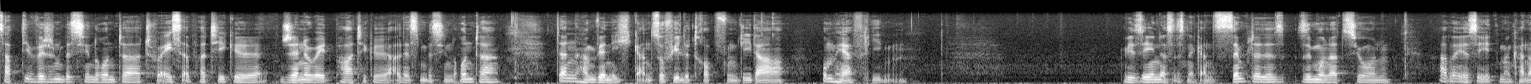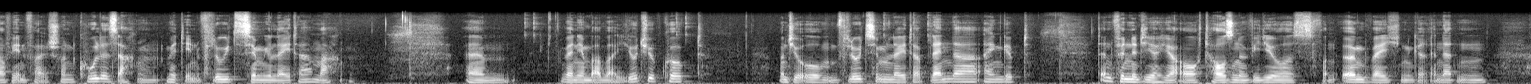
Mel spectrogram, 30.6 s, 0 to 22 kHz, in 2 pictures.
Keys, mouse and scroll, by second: 25.7-28.4 scroll down 1.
